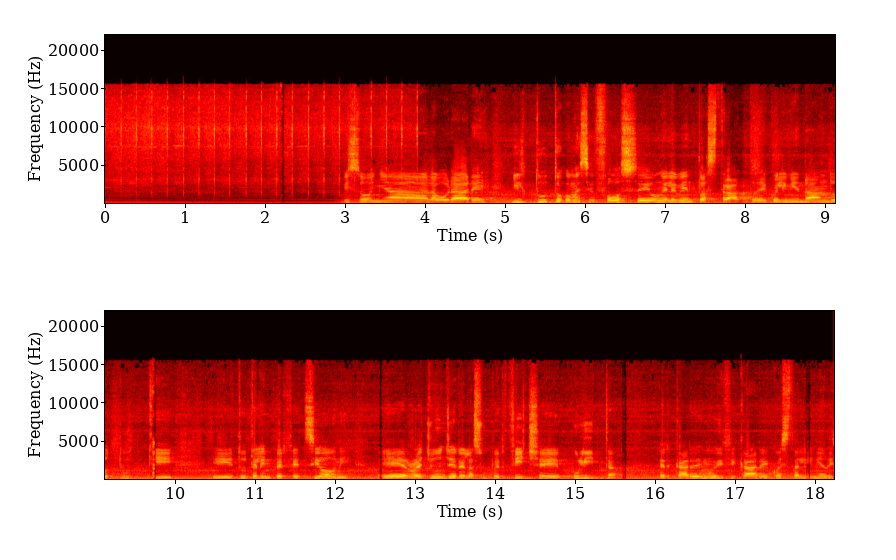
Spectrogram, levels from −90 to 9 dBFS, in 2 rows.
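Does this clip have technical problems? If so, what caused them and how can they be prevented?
Yes, five short blips from damaged data in the compressed stream, at 2.19–2.25, 9.71–9.78, 12.55–12.60, 15.60–15.65 and 17.89–17.95 s. Corrupted bytes make the decoder misread frames and lose sync until it finds the next header. Checksummed transport and verified copies would prevent it.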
